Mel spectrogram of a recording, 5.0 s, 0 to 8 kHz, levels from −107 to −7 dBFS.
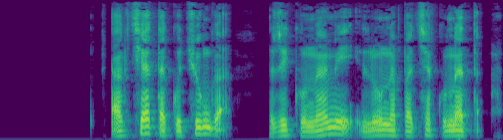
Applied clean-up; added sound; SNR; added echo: none; none; none; none.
